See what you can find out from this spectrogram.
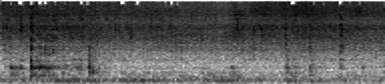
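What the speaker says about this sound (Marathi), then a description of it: "एखाद दोन मिनटं आपण ही भाजी परतून घेऊया" Capsicum vegetable dish stir-fried in a pan, a steady close sizzle with a few sharp clinks and scrapes of the spatula early on, then softer stirring, no talking.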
